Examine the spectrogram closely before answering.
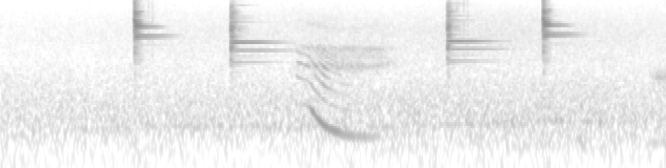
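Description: Bright, ringing game sound effects chime several times.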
